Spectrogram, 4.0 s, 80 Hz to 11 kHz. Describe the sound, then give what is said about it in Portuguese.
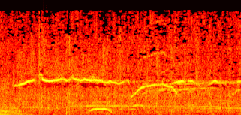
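A steady burst of clapping from a crowd, sustained for about four seconds, with high whistles and faint cheering running through it. “Palmas pro 31.”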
